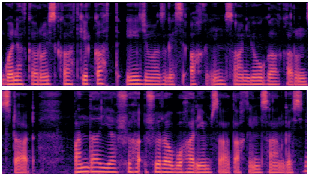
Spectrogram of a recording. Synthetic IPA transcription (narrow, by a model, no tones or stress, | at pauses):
ɡɐnʲɐt̪kɐɾoːsʲkɐt̪ʰkikɐt̪ʰeːd͡ʒmɐzɡɐsɐxʰḭnsaːnjoːɡaːkɐɾṵnsʈa̰ːʈpɐnd̪ajaʃuɾɐwoɦɐɾiːmsa̰ːt̪ʰɐ̰xʰḭnsa̰ːnɡɐ̰si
